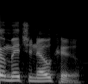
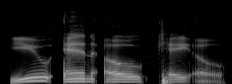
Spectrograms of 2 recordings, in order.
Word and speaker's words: Michinoku: Taka Michinoku.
